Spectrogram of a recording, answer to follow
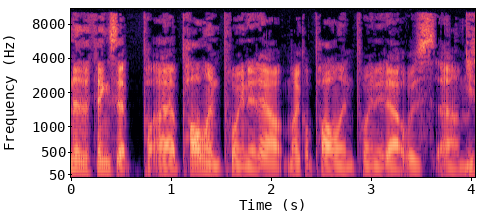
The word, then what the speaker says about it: Pollan: Do you know how to pronounce his name correctly? No. Pollan. We'll just say that just to keep it from getting confusing. Okay.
